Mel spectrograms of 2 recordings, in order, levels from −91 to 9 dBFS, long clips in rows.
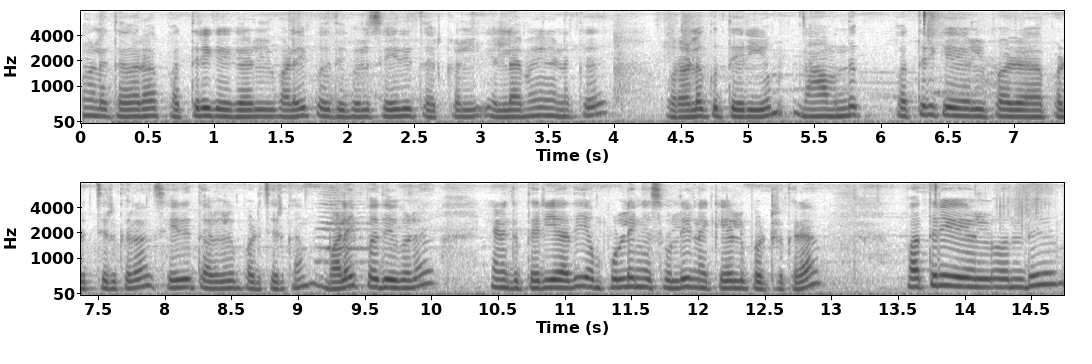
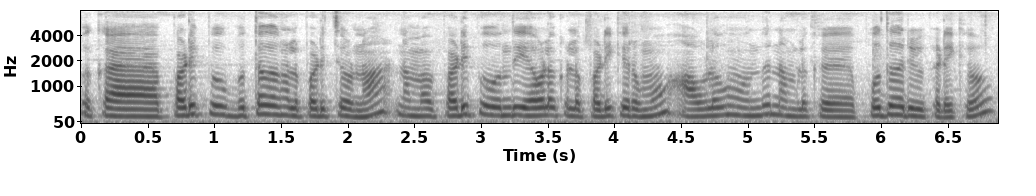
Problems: background sounds at intervals, background conversations at intervals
